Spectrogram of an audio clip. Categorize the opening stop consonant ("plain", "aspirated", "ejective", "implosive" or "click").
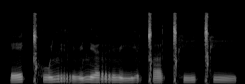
click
